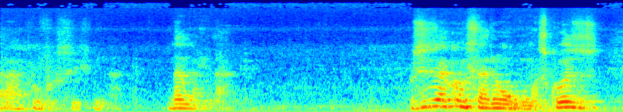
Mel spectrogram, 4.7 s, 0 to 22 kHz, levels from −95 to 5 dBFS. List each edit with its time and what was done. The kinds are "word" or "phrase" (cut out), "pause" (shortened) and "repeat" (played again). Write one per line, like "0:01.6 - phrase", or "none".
0:01.4 - word
0:03.0 - pause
